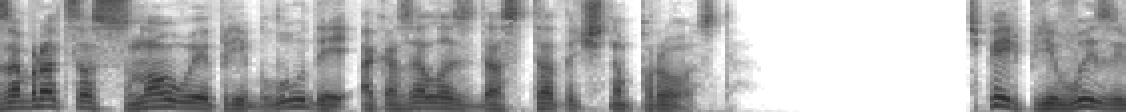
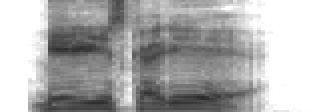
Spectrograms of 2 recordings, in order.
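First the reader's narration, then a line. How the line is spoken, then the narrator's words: Snorted. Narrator (Russian): фыркнул ультиматор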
